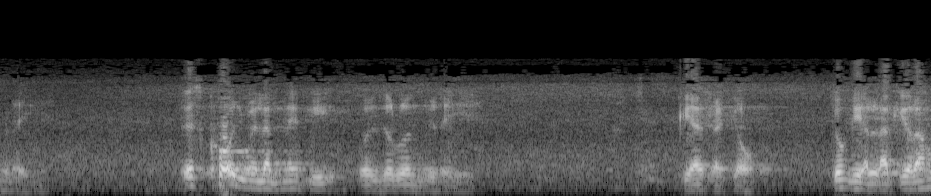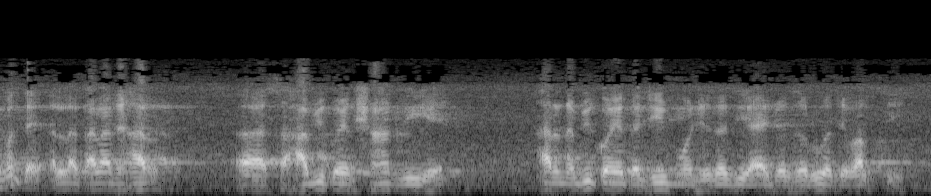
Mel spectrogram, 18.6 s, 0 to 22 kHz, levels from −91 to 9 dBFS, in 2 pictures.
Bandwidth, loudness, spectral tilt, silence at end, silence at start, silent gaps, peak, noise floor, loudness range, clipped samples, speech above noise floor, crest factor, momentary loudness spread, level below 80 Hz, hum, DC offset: 7.6 kHz; -18 LUFS; -5 dB/octave; 0 s; 0 s; none; -2 dBFS; -42 dBFS; 8 LU; under 0.1%; 24 dB; 18 dB; 23 LU; -58 dBFS; none; under 0.1%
